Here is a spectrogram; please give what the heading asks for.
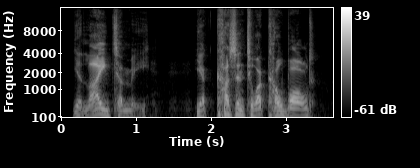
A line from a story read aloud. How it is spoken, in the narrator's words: Roddy growled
